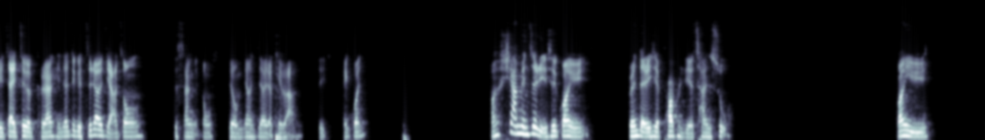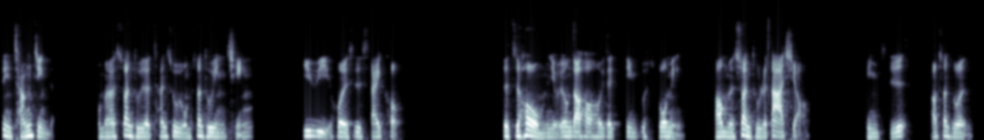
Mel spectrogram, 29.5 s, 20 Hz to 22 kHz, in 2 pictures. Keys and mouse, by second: 1.0 click, 2.1 click, 2.4 click, 3.4 click, 4.1 click, 5.2 click, 11.6 click, 12.9 click, 19.6-22.7 drag, 24.9 click.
